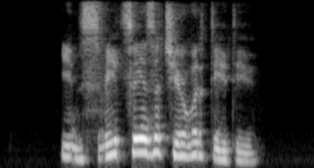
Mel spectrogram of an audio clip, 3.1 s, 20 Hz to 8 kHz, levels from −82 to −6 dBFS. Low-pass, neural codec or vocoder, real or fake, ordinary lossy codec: none; codec, 16 kHz, 2 kbps, FunCodec, trained on Chinese and English, 25 frames a second; fake; none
